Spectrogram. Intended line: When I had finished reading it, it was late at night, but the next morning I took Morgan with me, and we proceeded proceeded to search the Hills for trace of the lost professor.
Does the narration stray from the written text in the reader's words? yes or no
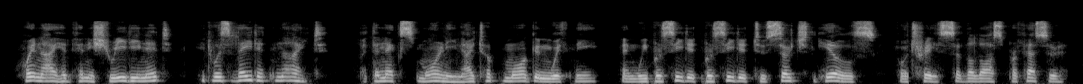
no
